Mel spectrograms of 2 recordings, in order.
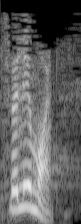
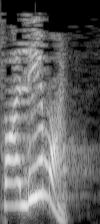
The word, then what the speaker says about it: Philemon: In South Africa, we pronounce it Philemon. But it's Philemon.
